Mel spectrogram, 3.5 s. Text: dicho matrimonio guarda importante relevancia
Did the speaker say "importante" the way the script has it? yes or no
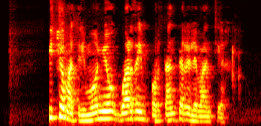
yes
